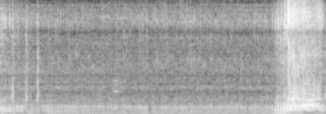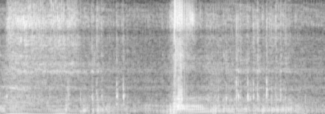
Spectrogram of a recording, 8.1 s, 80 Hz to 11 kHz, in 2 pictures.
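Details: 1987 Mazda RX-7 rotary with Pacesetter header, custom test pipe, Borla catback, after fixing all exhaust leaks: smooth burbling idle with two clean throttle blips, no ticking or puffing; much quieter inside the cabin.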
